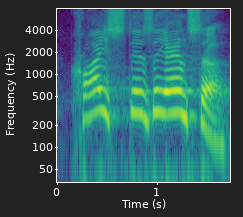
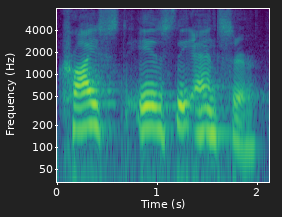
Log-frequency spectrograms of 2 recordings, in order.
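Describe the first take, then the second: First: Loud, high, drawn-out North Carolina preacher; booming, slow proclamation pitched way up; Billy Graham. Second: CHRIST IS THE ANSWER, slow and raised in pitch; preacher's own slow, emphatic "Christ is the answer"; emphatic declaration. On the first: Retold or imitated. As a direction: ring it out like a crusade evangelist with a North Carolina accent. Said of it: "in his great North Carolina accent". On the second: Real, not acted. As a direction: declare "Christ is the answer" firmly, each word drawn out.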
